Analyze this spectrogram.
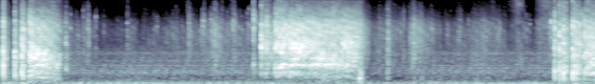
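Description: Foil insulation sheeting crinkling and tearing as it is handled and taped, in three crackly bursts: a short one at the start, a longer one about two and a half seconds in, and a short one near the end.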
